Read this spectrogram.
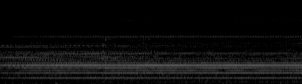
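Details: Harley Benton TE-80 guitar, bridge single-coil pickup through a battery practice amp after shielding the control cavity with copper tape: steady electrical buzz, fixed low hum with bright hiss; single-coil pickup hum persists, amp itself somewhat noisy.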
